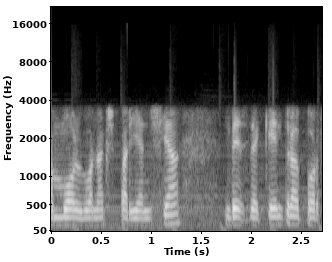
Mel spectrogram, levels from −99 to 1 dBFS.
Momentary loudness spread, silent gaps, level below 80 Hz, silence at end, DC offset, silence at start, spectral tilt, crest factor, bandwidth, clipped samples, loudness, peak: 6 LU; none; -56 dBFS; 0 s; under 0.1%; 0 s; -7 dB/octave; 18 dB; 3.9 kHz; under 0.1%; -20 LUFS; -2 dBFS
